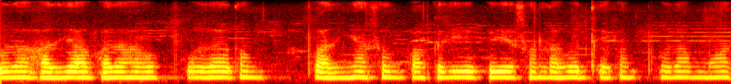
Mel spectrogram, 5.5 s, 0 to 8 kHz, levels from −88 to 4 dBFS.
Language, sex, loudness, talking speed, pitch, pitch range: Angika, male, -18 LUFS, 165 wpm, 160 Hz, 160-165 Hz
